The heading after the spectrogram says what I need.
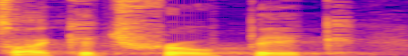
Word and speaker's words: psychotropic: It's pronounced psychotropic. And sorry? Oh, okay. It's psychotropic medication is medication that is prescribed to help treat symptoms of mental or emotional disorder.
